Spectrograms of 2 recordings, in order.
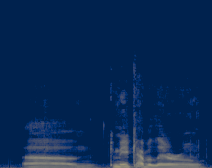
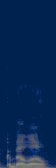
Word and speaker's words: Cabello: Selena Gomez, Camilla Caballero, or Cabello, how you say her name? Cabello.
